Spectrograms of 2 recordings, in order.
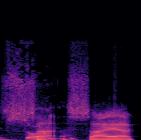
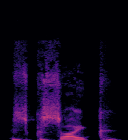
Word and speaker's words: Siok: And how do you pronounce Ted's last name? Siok, I think. Soit? S-O-I-T? S-I-O-K. Soik.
